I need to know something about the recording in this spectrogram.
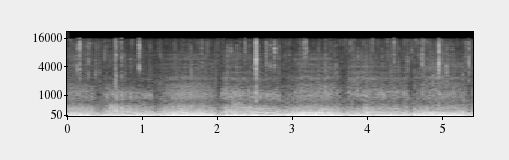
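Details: Domestic cat purring beside a crackling fireplace, in a mix made for deep sleep and relaxation: a steady low rumble that swells and dips with each breath about once a second, with sharp fire crackles and pops over it.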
